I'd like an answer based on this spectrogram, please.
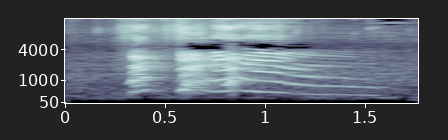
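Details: Husky in the Urals confronting a snowman: two short yelps, then a long harmonic whine that slides gradually downward and fades over about a second, in a quiet outdoor setting.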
